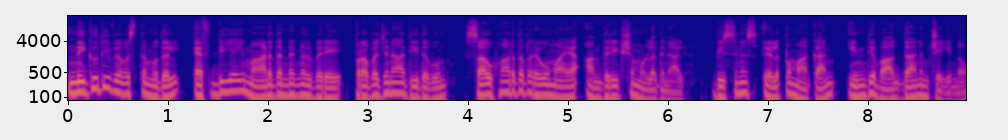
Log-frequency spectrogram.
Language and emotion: Malayalam, neutral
